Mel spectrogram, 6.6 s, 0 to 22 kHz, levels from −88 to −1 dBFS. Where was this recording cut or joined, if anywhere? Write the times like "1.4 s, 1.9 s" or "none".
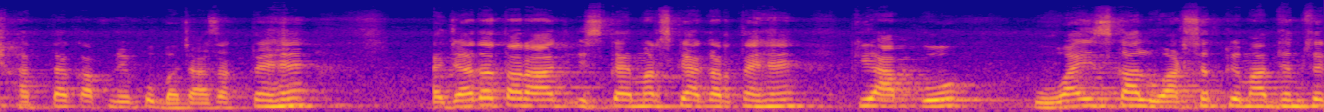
2.2 s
